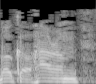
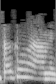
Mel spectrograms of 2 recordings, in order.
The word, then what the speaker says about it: Boko Haram: People have been mispronouncing it, called Boko Haram, kind of like the old singing group, Procol Harum. That's not the way to pronounce the name.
